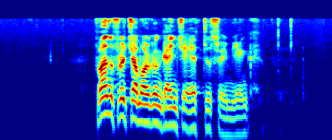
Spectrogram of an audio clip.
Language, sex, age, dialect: Faroese, male, 61+, Vágar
